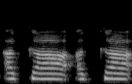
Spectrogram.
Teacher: नरम और सख्त दोनों तालु से लग रहा है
